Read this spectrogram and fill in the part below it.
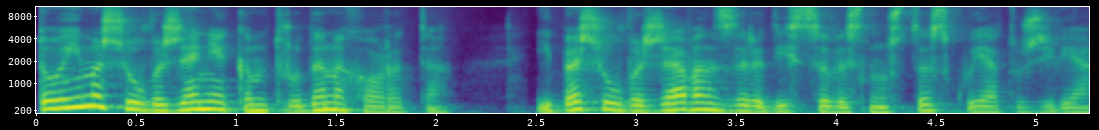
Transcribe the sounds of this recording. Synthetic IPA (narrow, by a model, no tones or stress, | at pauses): t̪ɔjiməʃɛʊvɐʒɛniɛkəmt̪ɾʊd̪ɤnɐxɔɾət̪ə | ibɛʃɛʊvɐʒavənzɐɾɐd̪isəvɛsnost̪əskojat̪oʒḭvʲja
